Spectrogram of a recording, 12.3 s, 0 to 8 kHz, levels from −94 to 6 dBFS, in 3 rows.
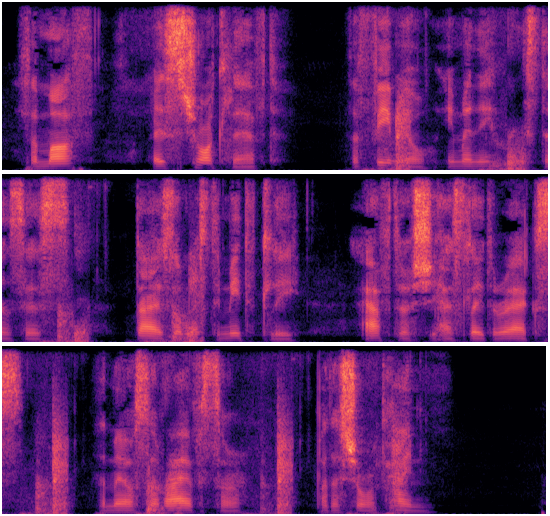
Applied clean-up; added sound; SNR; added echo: neural mask model Resemble Enhance denoiser.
